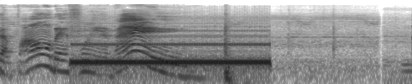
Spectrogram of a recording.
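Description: Telephone ringback tone heard by the caller: one steady beep lasting about two seconds, with a woman's voice over its first part, stopping abruptly.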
